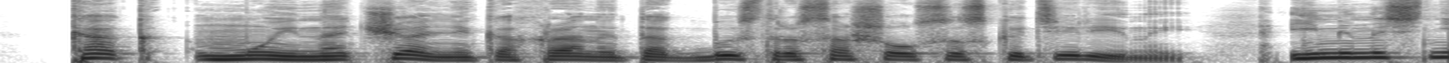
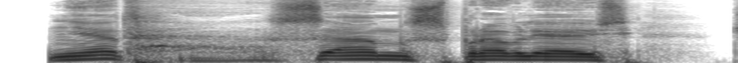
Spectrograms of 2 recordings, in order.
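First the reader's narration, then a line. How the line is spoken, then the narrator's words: Slightly tired. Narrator (Russian): чуть устало заявил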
